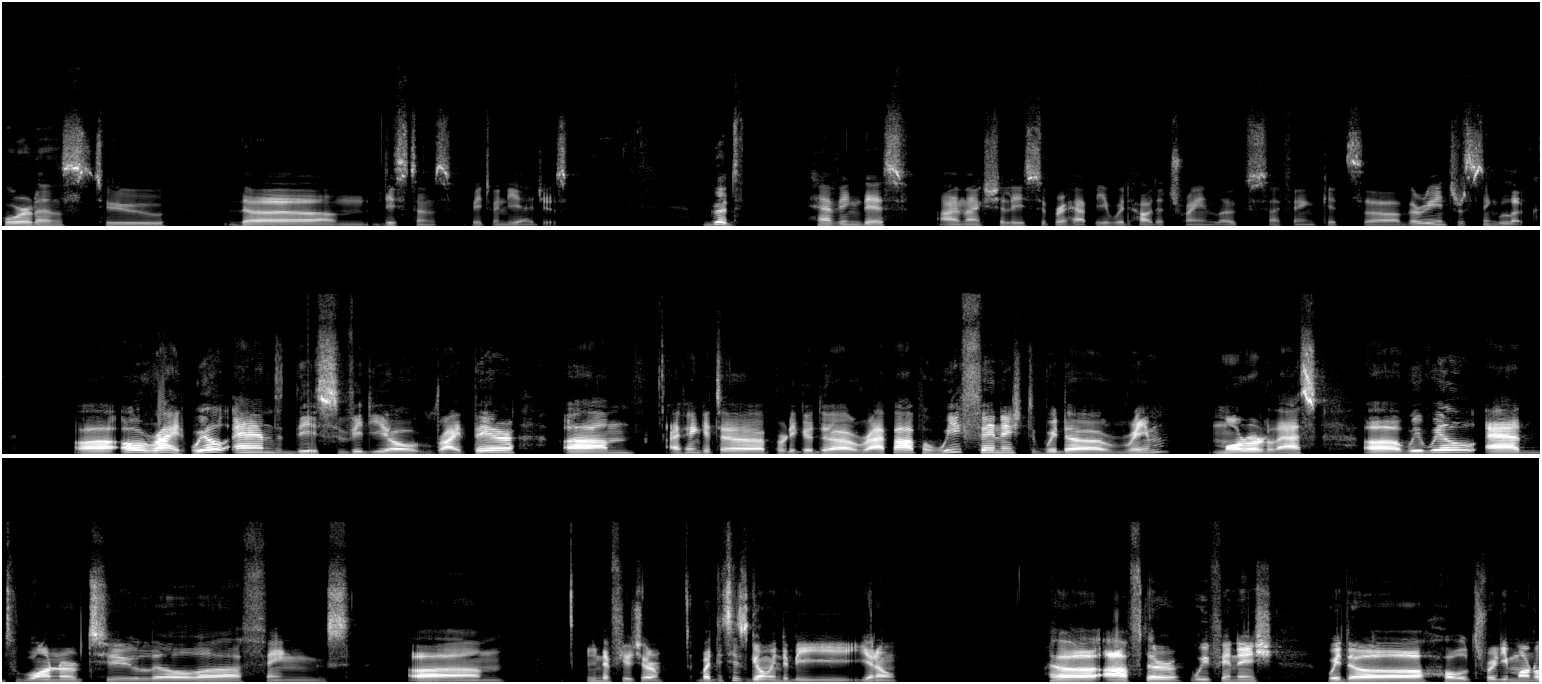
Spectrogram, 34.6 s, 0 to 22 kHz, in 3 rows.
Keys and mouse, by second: 0.5-1.2 drag, 1.2-2.5 middle drag, 2.5 drag, 3.0 Tab, 3.5 Tab, 4.1 ctrl+s, 4.9 shift+middle drag, 5.2 middle drag, 6.9 KP_1, 7.5-7.9 drag, 8.4 shift+middle drag, 8.7-9.5 middle drag, 9.5-9.9 drag, 10.5 shift+middle drag, 11.4 click, 11.6 KP_1.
